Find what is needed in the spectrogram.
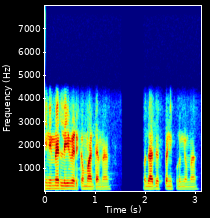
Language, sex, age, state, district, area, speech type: Tamil, male, 18-30, Tamil Nadu, Nilgiris, urban, conversation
